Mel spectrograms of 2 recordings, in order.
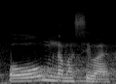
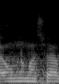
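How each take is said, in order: First: The first vowel 'o' is drawn out long. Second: The first vowel 'o' is short and normal. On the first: The speaker calls it right. "सही से उच्चारण करें तो क्या होगा, ये ओम नमः शिवाय करके होगा" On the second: The speaker calls it wrong. "हम ओम नमः शिवाय ओम नमः शिवाय बोलते हैं"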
